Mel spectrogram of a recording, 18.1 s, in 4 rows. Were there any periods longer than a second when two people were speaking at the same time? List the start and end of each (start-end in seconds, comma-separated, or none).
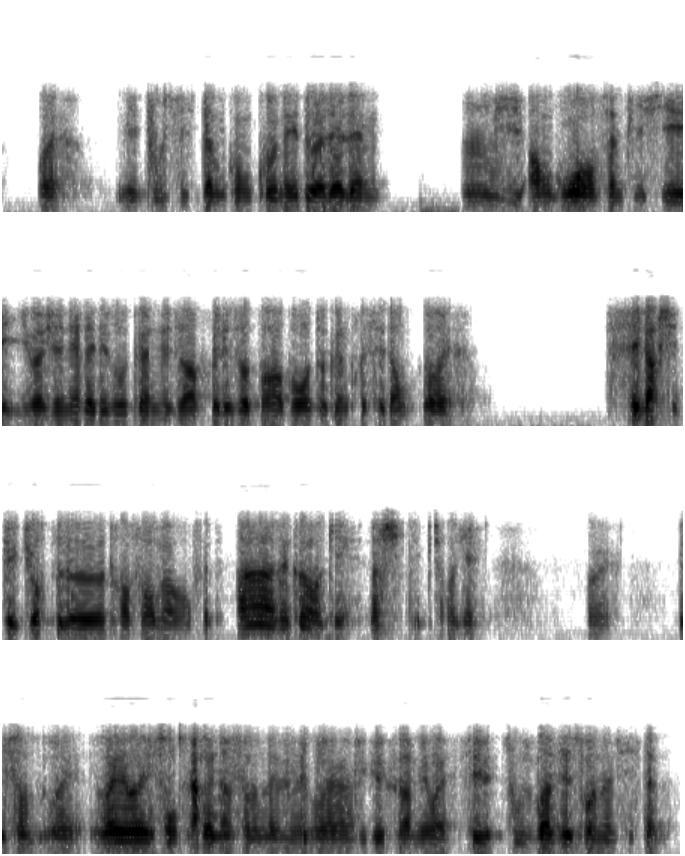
14.7-16.0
